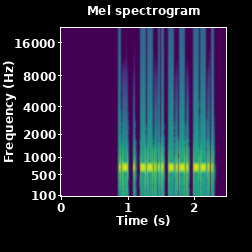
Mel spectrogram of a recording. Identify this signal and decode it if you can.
Morse code, heard as a keyed tone, about 44 wpm, 700 Hz. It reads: AE7CZ
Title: USA Call Signs Repeated 3x 45wpm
